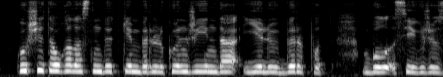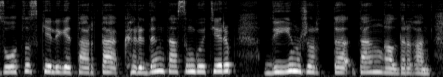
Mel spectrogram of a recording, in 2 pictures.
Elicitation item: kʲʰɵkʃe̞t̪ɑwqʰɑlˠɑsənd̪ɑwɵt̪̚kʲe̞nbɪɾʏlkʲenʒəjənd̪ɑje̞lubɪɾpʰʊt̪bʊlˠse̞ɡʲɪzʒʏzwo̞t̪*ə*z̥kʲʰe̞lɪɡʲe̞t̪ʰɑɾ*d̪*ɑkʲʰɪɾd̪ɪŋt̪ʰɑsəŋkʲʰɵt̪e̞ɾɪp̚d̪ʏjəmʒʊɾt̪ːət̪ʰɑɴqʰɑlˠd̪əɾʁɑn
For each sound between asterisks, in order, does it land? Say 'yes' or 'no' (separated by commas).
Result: yes, no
